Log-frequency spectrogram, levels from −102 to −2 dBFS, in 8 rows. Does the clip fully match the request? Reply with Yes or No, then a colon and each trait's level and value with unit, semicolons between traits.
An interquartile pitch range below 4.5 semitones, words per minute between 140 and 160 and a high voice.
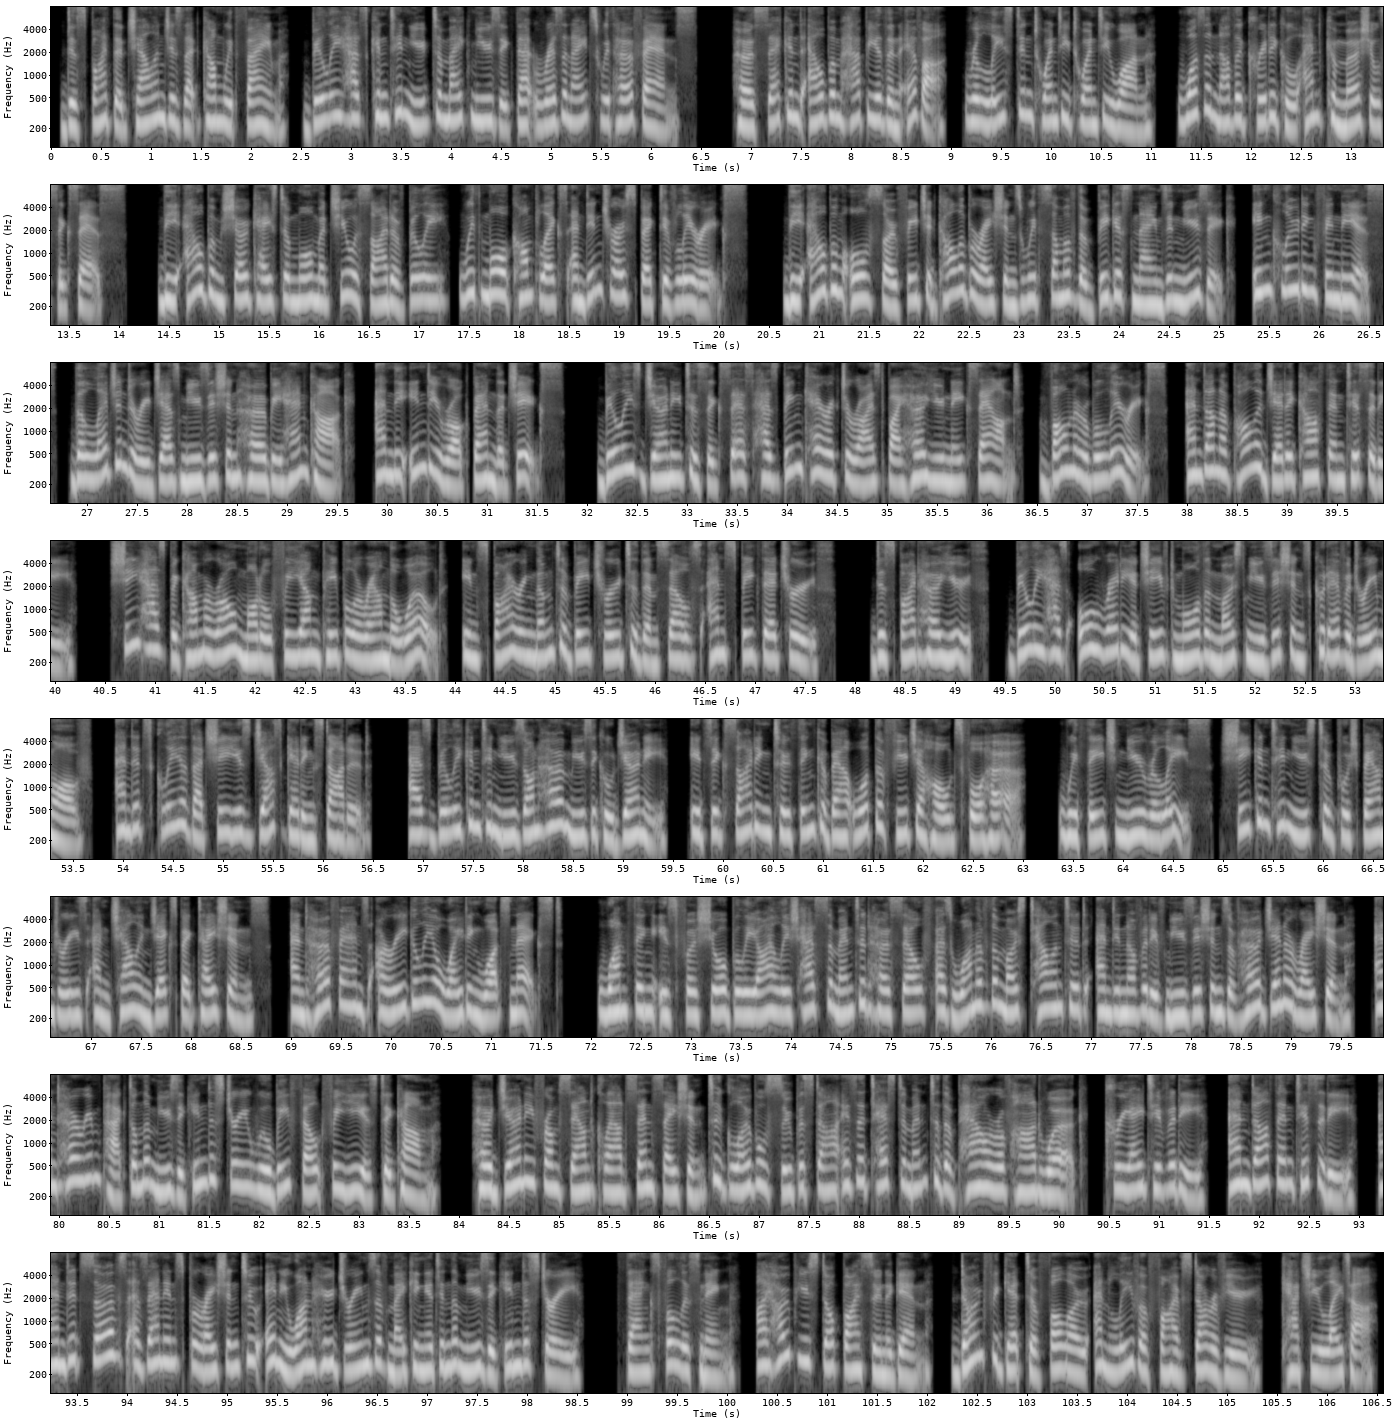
Yes: average, 3.1 semitones; average, 155 wpm; high, 235 Hz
